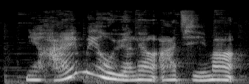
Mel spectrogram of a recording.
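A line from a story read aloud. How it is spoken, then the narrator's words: Quiet question. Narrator (Chinese): 小趣小声问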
